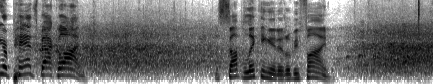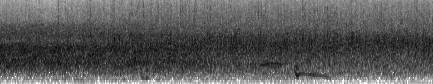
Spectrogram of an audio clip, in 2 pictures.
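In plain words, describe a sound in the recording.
A large audience laughs loudly in an echoing hall.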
